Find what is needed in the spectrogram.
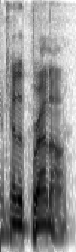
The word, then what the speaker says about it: Kenneth Branagh: Kenneth Branagh.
